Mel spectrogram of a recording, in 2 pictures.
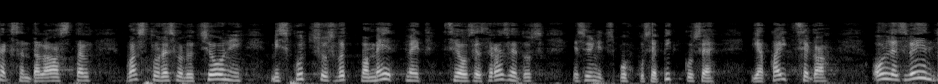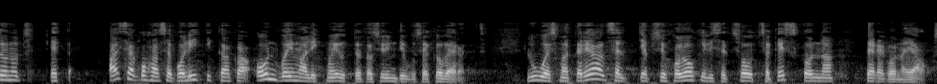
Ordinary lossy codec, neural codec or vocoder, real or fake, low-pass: MP3, 48 kbps; codec, 16 kHz, 8 kbps, FreqCodec, smaller model; fake; 7.2 kHz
